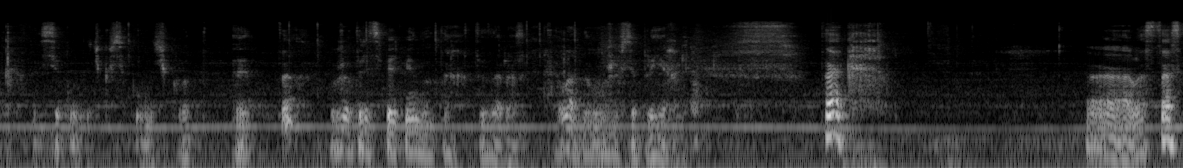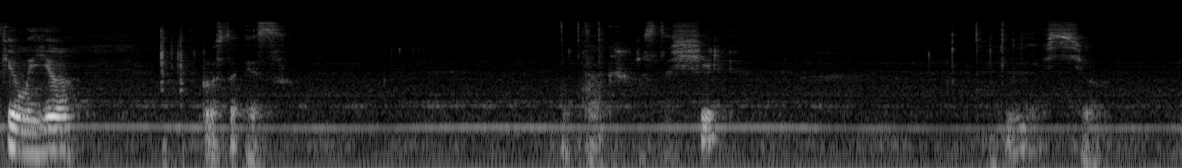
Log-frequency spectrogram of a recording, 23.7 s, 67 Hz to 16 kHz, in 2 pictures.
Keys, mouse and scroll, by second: 3.7-5.3 middle drag, 5.3 shift+click, 5.8-8.8 middle drag, 13.5 s, 17.8-20.9 middle drag.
